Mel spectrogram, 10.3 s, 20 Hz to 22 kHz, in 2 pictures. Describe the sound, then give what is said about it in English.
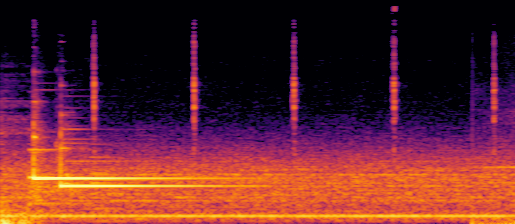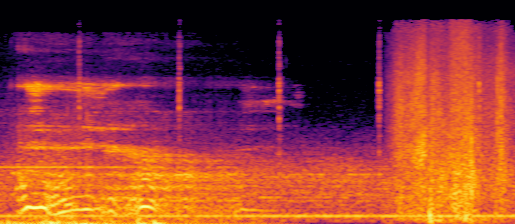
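A doorbell, rung by someone at 7:30 in the morning, chimes once at the start, its tone ringing out and fading over a couple of seconds while a clock ticks steadily; other indoor noises follow later. “it was absolutely another to have someone ringing her doorbell at 7:30 in the morning.”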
